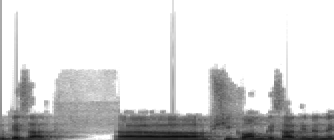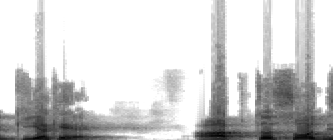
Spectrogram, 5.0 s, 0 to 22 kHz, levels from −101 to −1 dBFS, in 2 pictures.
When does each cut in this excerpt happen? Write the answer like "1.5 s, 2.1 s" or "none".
none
